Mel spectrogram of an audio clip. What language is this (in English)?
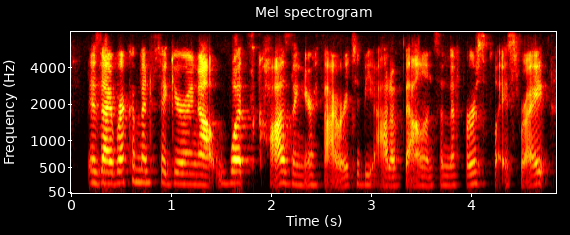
English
